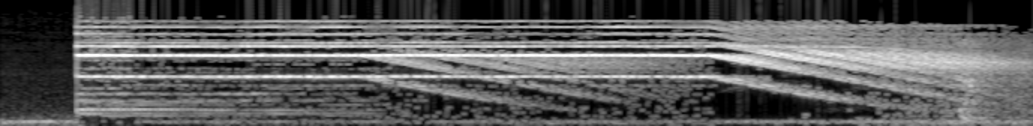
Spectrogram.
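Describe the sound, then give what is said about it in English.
An alarm clock ringing, a loud, harsh, continuous tone that starts abruptly and holds for about six seconds, its layered pitches sliding downward as it goes on. “Starts with an alarm clock.”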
